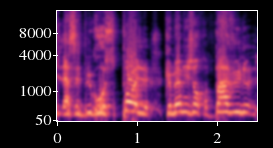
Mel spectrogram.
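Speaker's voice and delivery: normal talking voice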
